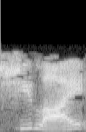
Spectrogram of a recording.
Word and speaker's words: Hsi Lai: It's Shelai, and it's spelled H-S-I-L-A-I.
